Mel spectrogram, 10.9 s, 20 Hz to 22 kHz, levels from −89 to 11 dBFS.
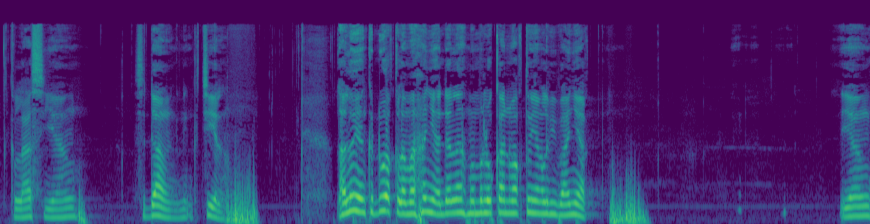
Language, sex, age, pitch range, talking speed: Indonesian, male, 20-39, 155-200 Hz, 90 wpm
